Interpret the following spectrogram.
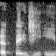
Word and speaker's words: Fage: It's spelled F-A-G-E, but it's pronounced Fage.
